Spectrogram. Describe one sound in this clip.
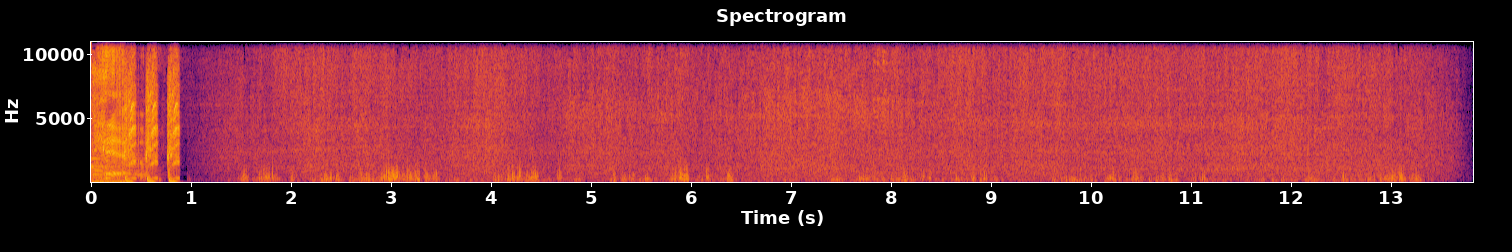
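A bus engine rumbles nearby.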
